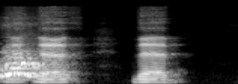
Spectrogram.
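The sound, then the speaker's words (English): A dog named Lily barks three times as the mailman arrives, two quick barks back to back, then a short pause and one more, loud and clear with nothing else around it. “Now, that's not Chris. That's your dog.”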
